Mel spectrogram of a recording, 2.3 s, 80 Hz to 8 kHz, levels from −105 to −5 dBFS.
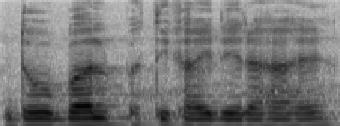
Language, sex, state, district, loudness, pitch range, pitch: Hindi, male, West Bengal, Alipurduar, -17 LUFS, 130-135 Hz, 130 Hz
